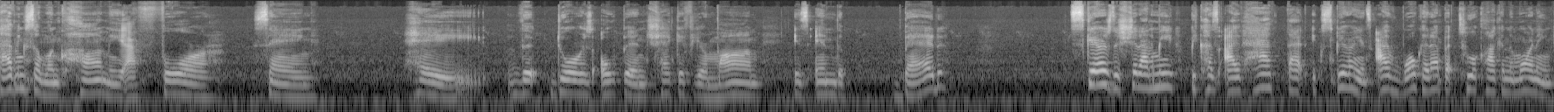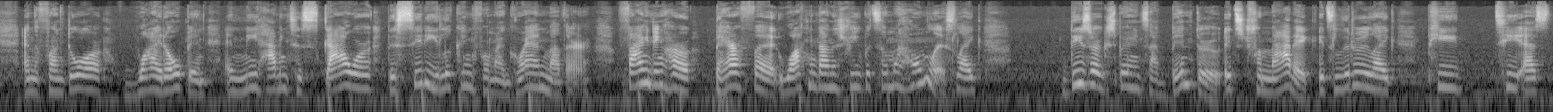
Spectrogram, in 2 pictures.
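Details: Adult woman who stutters and uses speech techniques for near-fluency, speaking while frustrated and tense, which she says makes her stutters a little longer — stuttering.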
